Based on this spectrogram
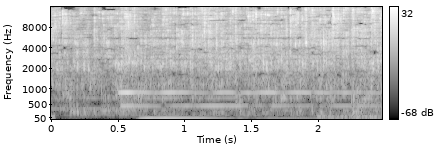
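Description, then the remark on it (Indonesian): A water tap suddenly turns on by itself and runs with a steady, rushing hiss of water, joined after a moment by a thin, sustained whine from the pipes that holds to the end. No one speaks. “Dan tiba-tiba keran airku menyala.”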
